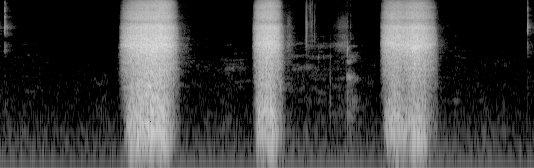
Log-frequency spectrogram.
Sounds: Sniff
